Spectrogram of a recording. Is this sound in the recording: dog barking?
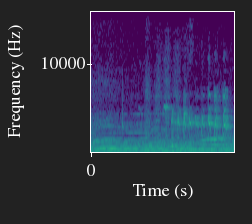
no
